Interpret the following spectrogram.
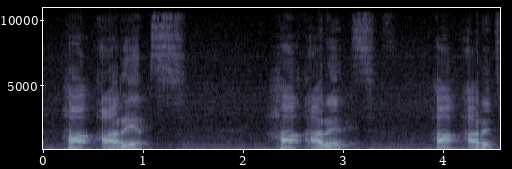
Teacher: the accent is on the aleph. Okay, on the second syllable, and that is the word the earth versus earth.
